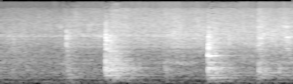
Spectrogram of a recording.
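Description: Mutton biryani masala with coriander and mint being stirred, with three or four scraping strokes against the pot over a soft sizzle, close and moderately loud.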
